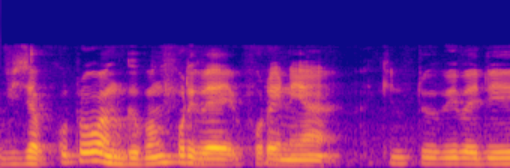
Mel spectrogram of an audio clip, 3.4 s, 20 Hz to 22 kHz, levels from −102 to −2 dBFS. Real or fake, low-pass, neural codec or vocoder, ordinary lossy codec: real; 7.2 kHz; none; none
